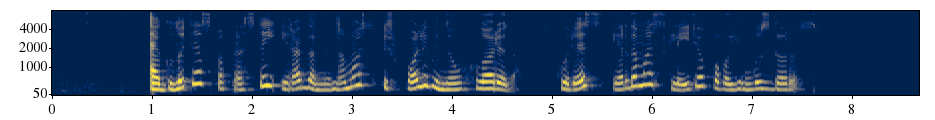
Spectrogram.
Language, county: Lithuanian, Kaunas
